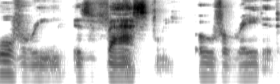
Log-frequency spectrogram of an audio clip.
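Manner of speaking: grave, very solemn, slow delivery. Voicing a kid character who looks at a player: solemn voice. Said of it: "He looks at you very solemnly and he says".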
